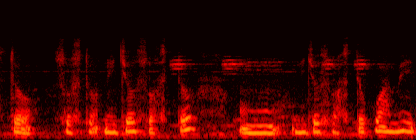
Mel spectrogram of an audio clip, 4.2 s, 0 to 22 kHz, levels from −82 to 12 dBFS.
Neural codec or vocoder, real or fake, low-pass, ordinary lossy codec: none; real; 7.2 kHz; none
